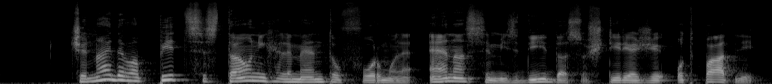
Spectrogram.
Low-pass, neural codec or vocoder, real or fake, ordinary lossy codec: none; none; real; none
